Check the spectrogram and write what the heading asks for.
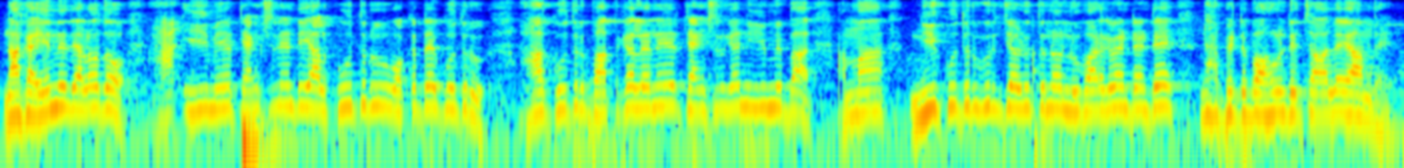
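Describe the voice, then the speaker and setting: A man's voice: sits high, fairly quick, fairly bright tone, a little hiss or hum. A man preaching as pastor at a healing service, fervent and exhorting, questioning people on stage.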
